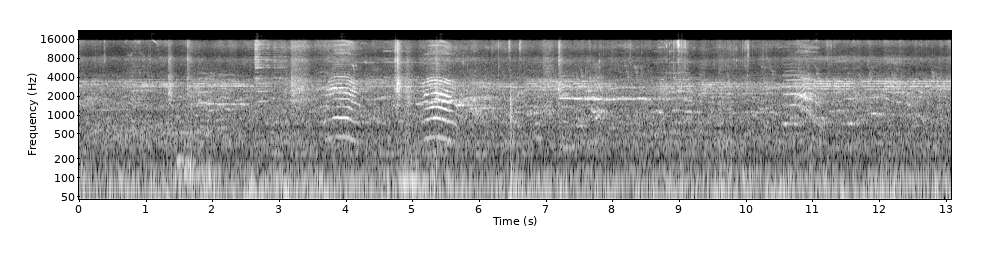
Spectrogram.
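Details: Domestic cat meowing softly, two short arched meows close together near the middle and a fainter one later, over steady low background noise.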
